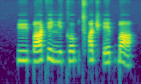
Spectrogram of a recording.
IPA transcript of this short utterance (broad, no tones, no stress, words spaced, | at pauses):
y ɓɑkeɲe kop t͡sʼɑt͡ʃʼepɡ͡bɑ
